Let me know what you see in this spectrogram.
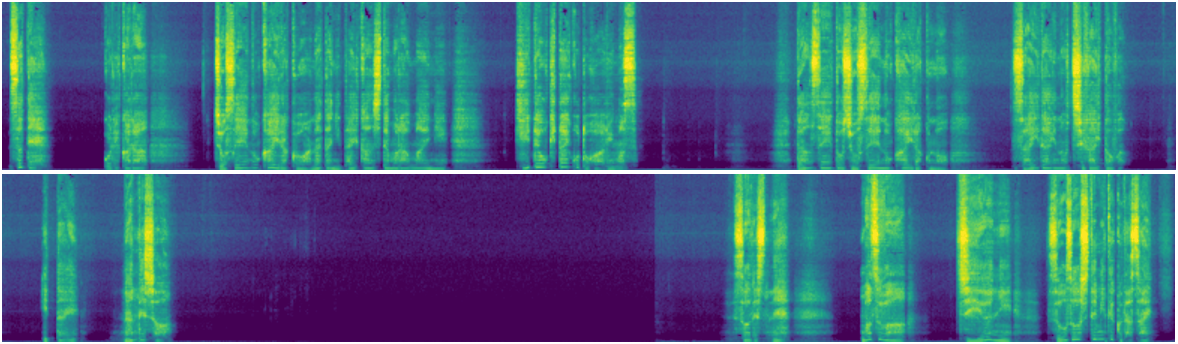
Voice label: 睾丸リンパマッサージ 思考誘導 催眠; ASMR; メスイキッ!! 女性の性感体験セット。

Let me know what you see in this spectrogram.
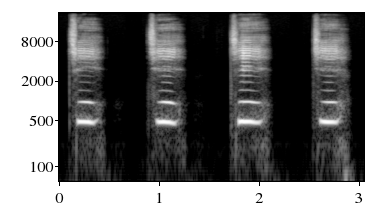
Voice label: ちっちっ, kawaii voice; ASMR; 合いの手; 1200 kawaii voice!!

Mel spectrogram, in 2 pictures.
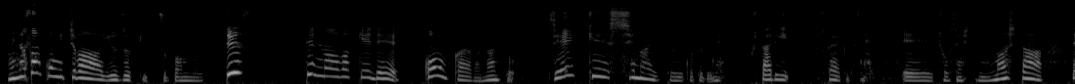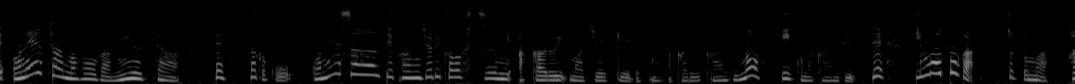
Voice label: JK姉妹フリートーク, ASMR

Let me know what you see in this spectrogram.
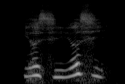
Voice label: "よしよし", kawaii voice; ASMR; 色々なワンショット

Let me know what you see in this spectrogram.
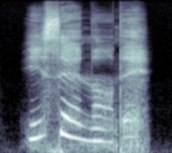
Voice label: "いっせーのーで", kawaii voice; 音ゲー

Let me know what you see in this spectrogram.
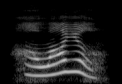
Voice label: ハウアーユー？, kawaii voice; ASMR; 挨拶; 1200 kawaii voice!!

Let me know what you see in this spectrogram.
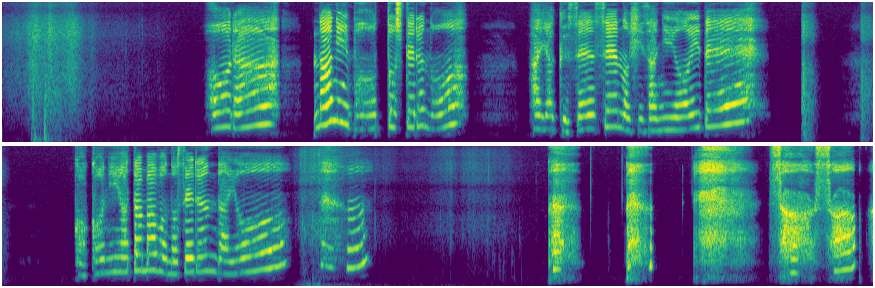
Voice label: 頭を撫でられながら耳元で癒やしの囁き（両耳）; 部屋でみずはの膝枕。

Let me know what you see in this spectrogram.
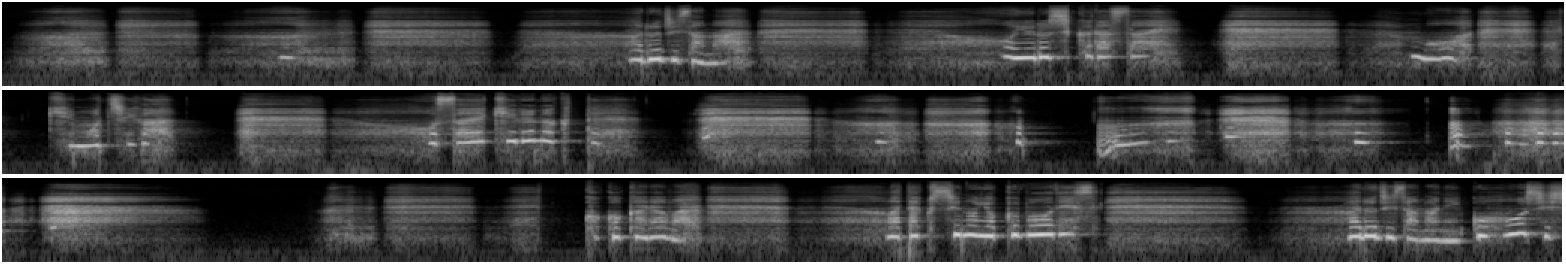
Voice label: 甘々和服メイドさん ボイスのみ, ASMR

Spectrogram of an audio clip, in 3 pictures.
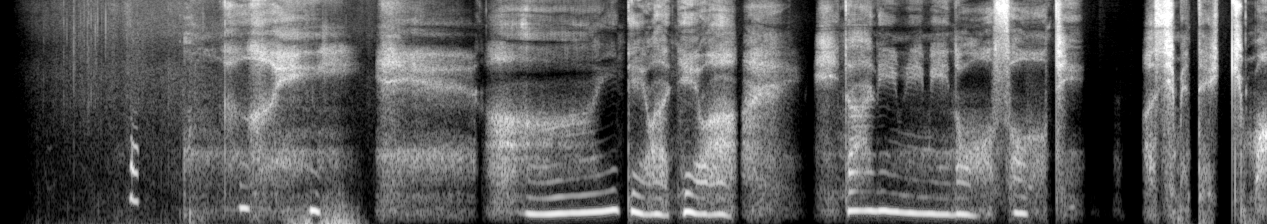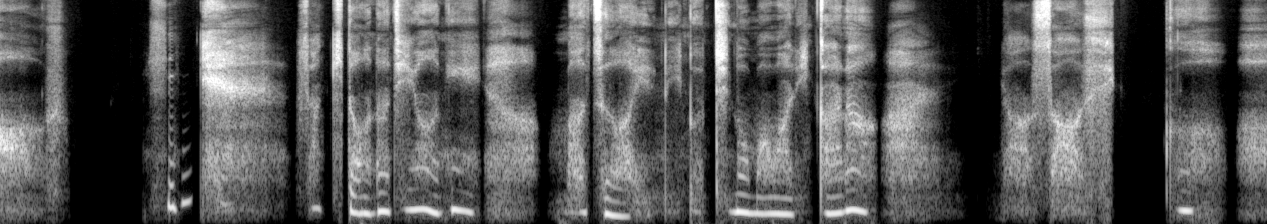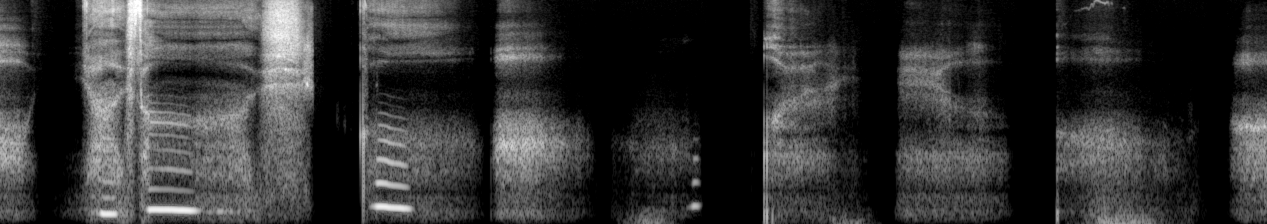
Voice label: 左耳の耳かき, ASMR; お兄さんの気持ちよさそうな顔、かわいー♪

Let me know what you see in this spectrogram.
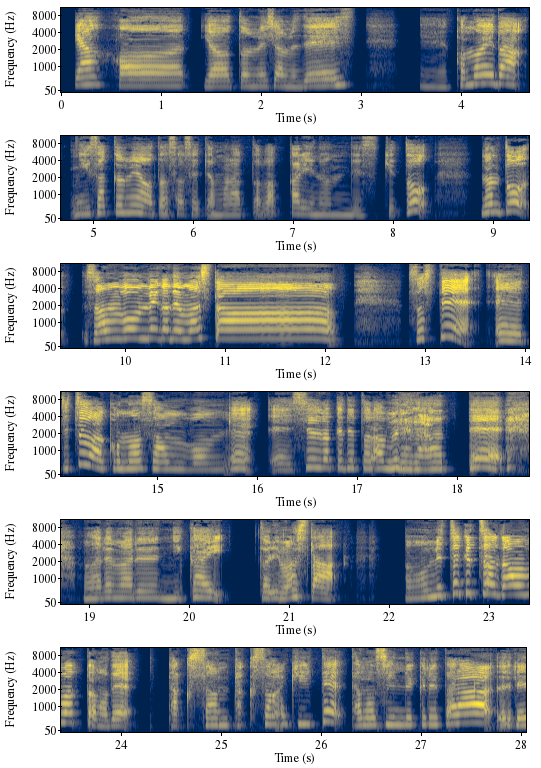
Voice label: フリートーク

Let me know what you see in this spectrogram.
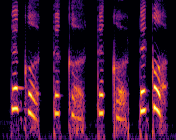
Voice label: てくてく, kawaii voice; ASMR; 合いの手; 1200 kawaii voice!!

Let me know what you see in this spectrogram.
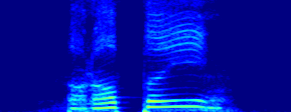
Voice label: "ドロップイン", kawaii voice; 音ゲー

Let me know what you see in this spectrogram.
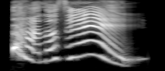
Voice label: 楽しい, 相づち・反応系【ポジティブ】

